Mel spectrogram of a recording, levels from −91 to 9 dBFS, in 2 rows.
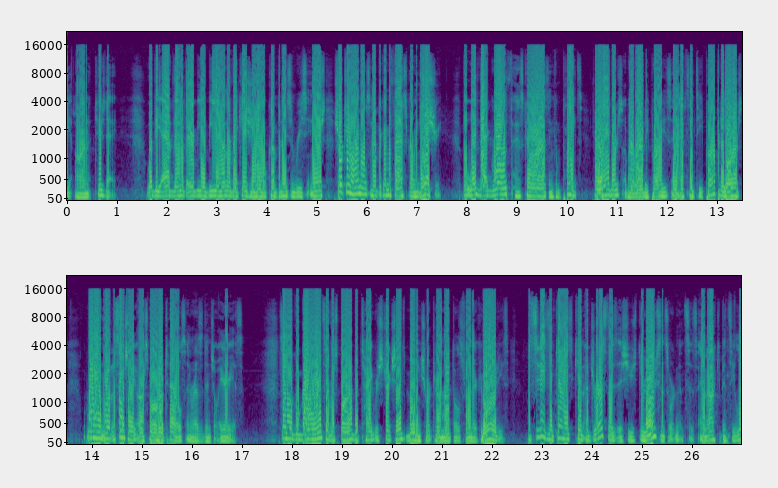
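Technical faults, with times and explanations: Throughout, integer overflow: the speech was driven about 6 dB past the integer ceiling, and instead of being limited, samples that crossed it wrapped to the opposite sign. Only a few percent of samples exceed the limit, but each one jumps across the full range, so loud syllables break into violent cracks far harsher than clipping.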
